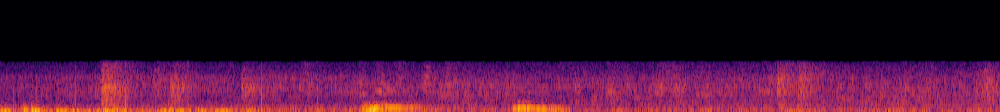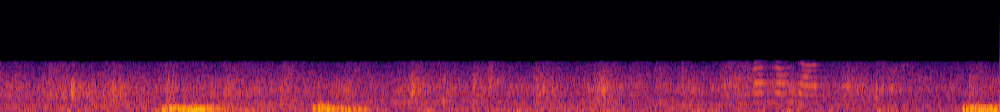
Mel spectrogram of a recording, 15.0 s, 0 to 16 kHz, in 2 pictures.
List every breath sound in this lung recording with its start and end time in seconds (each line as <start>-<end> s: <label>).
2.66-3.36 s: inhalation
2.66-3.36 s: crackles
3.74-4.44 s: exhalation
3.74-4.44 s: crackles
8.70-9.40 s: inhalation
8.70-9.40 s: crackles
9.84-10.54 s: exhalation
9.84-10.54 s: crackles
14.73-15.00 s: inhalation
14.73-15.00 s: crackles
